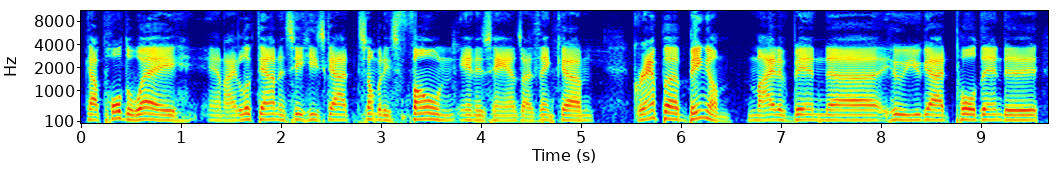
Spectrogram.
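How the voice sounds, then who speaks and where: A man announcing high school football on the radio, recapping the game from the press box with frequent fillers. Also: fairly even intonation, normal speed, pushed and bright, clear, resonant tone, dry recording. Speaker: play-by-play announcer. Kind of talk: radio sports commentary.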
